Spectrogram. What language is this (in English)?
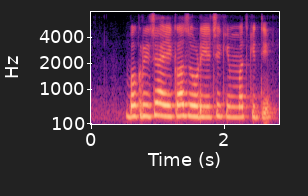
Marathi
